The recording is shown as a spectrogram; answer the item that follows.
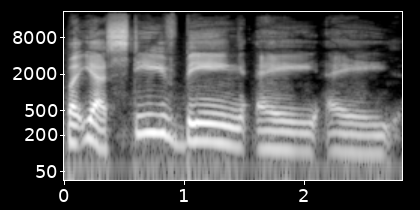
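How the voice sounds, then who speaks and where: A man's voice: medium pitch, very animated, drawn-out words, clean tone. A man co-hosting a casual film review podcast, rambling with lots of fillers and restarts. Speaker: podcast co-host.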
